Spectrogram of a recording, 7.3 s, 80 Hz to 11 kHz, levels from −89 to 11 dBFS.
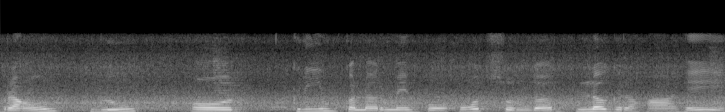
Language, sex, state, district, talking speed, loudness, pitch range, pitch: Hindi, female, Madhya Pradesh, Dhar, 90 wpm, -17 LUFS, 170-195 Hz, 180 Hz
